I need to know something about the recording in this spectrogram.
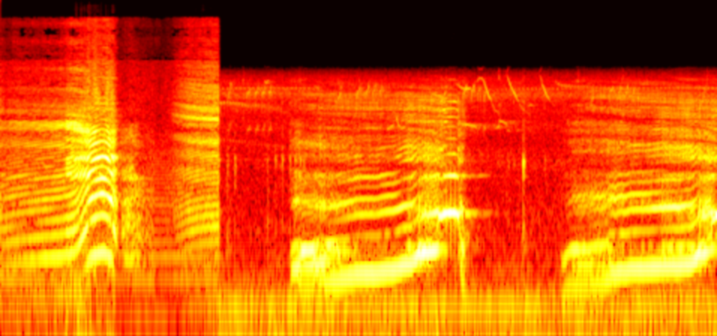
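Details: Cattle lowing: a loud rising-falling bawl, then deeper, long, wavering moos that follow one another with brief dips between them, with abrupt edits.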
